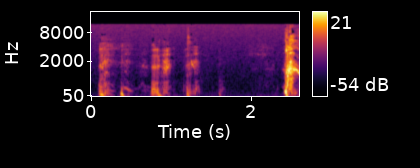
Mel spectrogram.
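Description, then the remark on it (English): A person coughs repeatedly, a run of short, rough bursts spaced about half a second apart, then a pause and one louder, harsher cough at the end. “Yes, I still have a cough.”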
